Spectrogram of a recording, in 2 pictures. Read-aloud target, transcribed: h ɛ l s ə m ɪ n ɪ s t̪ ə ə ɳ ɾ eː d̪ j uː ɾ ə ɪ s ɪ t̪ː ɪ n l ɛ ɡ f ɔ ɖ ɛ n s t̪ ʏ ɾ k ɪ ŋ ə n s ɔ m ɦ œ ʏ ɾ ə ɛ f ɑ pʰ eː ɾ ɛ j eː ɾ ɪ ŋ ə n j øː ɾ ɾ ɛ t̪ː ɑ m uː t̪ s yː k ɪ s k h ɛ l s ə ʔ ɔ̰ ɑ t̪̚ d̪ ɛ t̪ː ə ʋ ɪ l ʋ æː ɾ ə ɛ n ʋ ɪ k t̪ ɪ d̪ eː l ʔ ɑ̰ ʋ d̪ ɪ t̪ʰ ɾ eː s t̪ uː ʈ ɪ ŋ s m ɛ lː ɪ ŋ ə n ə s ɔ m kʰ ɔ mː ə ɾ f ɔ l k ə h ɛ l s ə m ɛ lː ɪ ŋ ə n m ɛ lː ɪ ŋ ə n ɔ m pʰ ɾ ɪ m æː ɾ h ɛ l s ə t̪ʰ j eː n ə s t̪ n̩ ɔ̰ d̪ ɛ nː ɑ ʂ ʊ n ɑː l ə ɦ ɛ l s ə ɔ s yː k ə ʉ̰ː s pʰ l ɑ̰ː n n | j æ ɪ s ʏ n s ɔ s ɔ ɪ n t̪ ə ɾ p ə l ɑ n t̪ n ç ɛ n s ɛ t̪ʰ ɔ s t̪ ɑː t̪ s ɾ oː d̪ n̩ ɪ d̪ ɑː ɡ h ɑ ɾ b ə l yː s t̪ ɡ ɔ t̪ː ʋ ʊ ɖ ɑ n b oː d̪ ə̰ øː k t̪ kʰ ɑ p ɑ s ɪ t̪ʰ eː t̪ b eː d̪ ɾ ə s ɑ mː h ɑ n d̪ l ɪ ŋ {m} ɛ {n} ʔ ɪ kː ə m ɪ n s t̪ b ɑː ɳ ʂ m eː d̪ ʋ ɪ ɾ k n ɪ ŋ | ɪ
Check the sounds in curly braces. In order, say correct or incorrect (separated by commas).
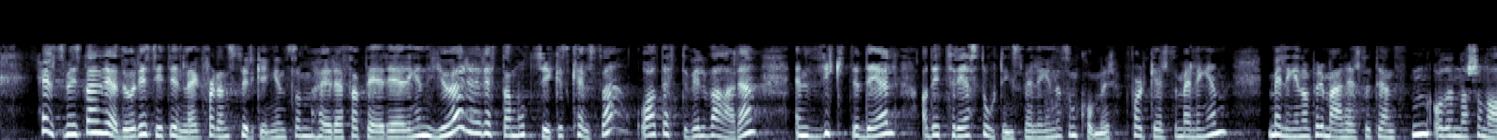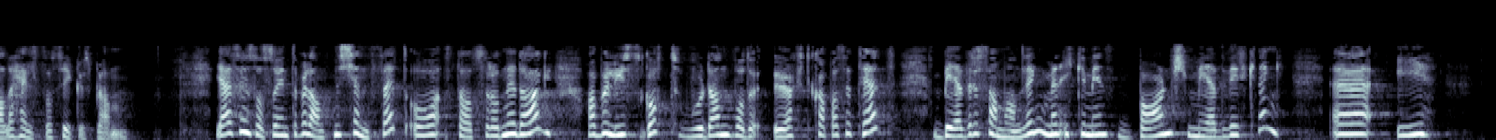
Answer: correct, correct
